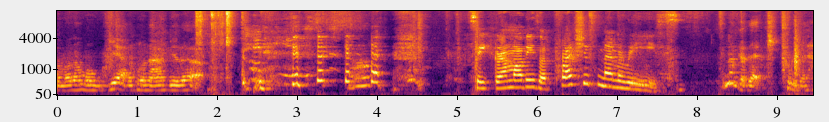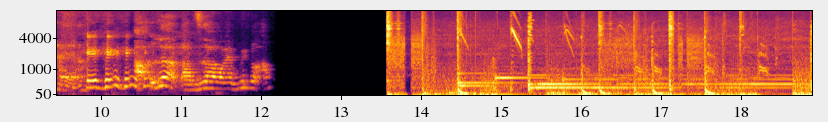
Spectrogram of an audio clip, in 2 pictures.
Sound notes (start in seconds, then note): 2.3 laughs; 14.4 remixed piano music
